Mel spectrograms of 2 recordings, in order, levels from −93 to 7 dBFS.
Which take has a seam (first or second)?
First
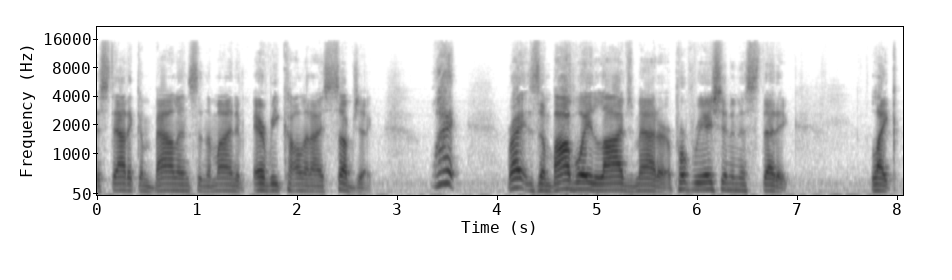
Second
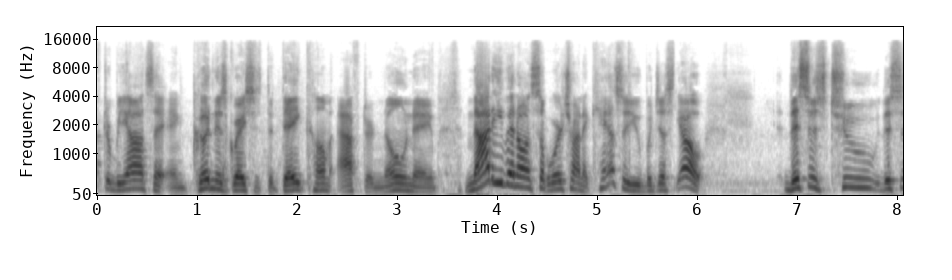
second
